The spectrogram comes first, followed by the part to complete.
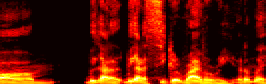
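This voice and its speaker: In a very clean recording with a silent background, a man speaks at a medium pitch. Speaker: podcast co-host and clothing designer. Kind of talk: casual chat. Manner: loud; animated.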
